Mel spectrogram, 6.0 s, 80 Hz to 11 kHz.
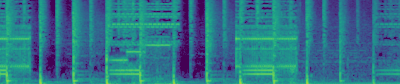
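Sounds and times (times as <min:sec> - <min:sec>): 
telephone ringing with a bright melodic electronic ringtone: 0:00.0 - 0:00.5, 0:01.6 - 0:02.8, 0:03.6 - 0:04.5, 0:05.6 - 0:05.9.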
